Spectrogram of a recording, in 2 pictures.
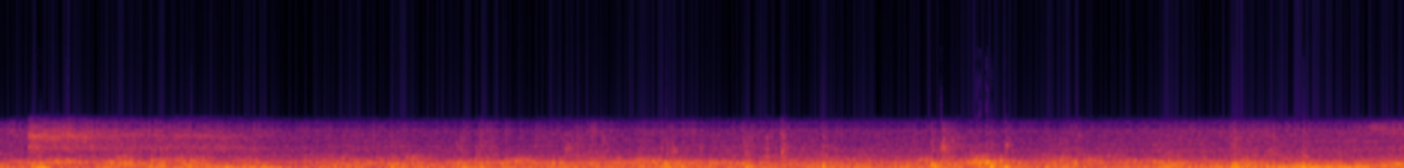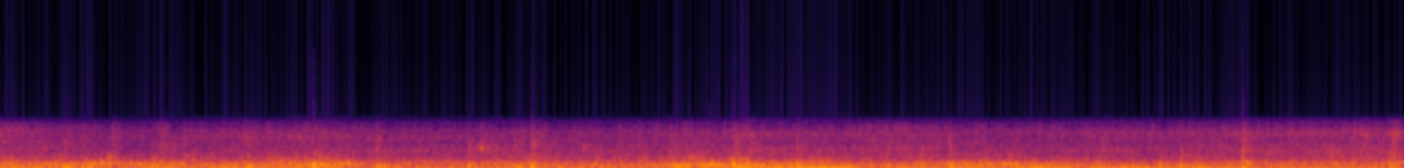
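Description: A train rumbles and rattles past at close range.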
